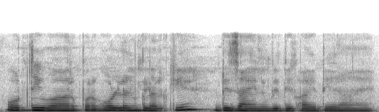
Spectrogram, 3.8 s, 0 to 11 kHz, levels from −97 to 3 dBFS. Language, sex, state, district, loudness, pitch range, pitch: Hindi, female, Uttar Pradesh, Shamli, -16 LUFS, 190-220 Hz, 210 Hz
